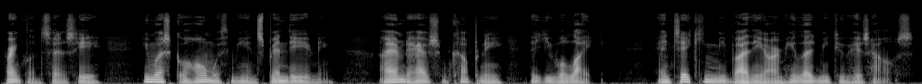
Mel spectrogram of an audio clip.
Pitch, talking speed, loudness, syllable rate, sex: 85 Hz, 230 wpm, -24 LUFS, 5.5 syllables/s, male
